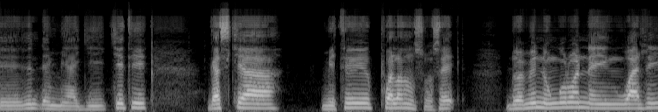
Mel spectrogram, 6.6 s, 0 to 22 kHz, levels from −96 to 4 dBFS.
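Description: Throughout the speech, tones sound rough and grainy, with a noisy texture in place of swirling holes. The likely cause is Opus compression in CELT mode at a rate that fits about 16 kbps. Starved bands are refilled with folded or noise content, while bandwidth still reaches 20.2 kHz.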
